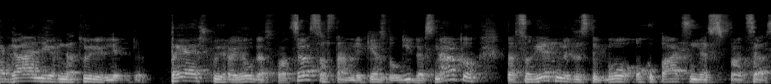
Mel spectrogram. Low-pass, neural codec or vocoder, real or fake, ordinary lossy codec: 10.8 kHz; codec, 44.1 kHz, 3.4 kbps, Pupu-Codec; fake; Opus, 64 kbps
